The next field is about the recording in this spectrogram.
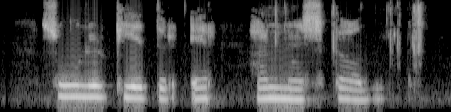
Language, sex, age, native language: Icelandic, female, 6, Icelandic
